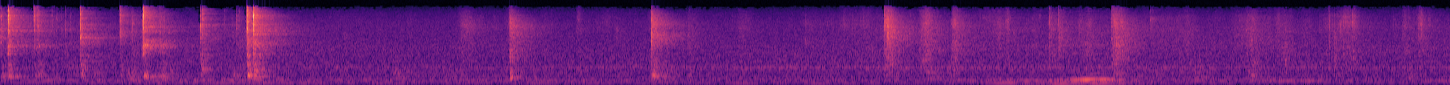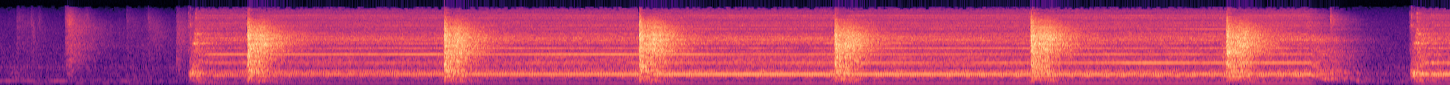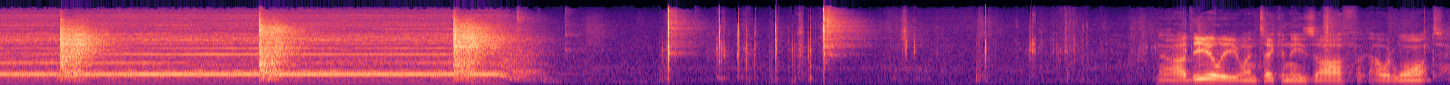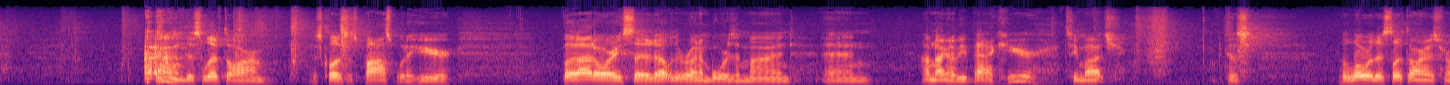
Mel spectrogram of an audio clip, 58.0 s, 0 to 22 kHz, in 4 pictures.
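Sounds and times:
hydraulic pump motor humming: 0:16.4 - 0:34.6.

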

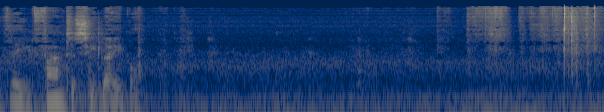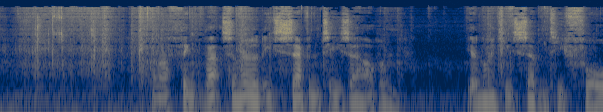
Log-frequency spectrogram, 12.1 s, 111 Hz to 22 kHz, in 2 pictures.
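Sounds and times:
paper rustling and crinkling: 0:04.7 - 0:09.0, 0:10.8 - 0:11.6.

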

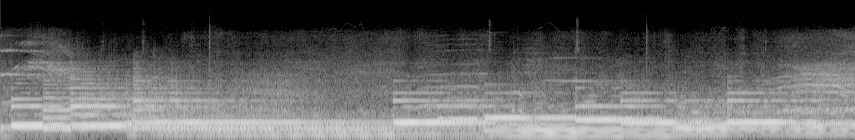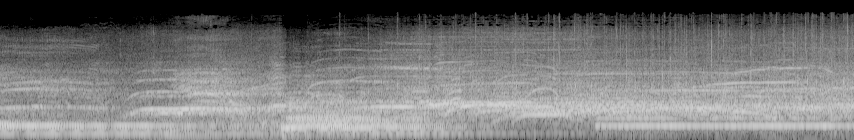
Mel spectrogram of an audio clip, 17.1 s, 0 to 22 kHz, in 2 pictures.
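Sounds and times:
live band chords ringing: 0:00.0 - 0:17.0
audience whooping and cheering: 0:07.9 - 0:17.0.

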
